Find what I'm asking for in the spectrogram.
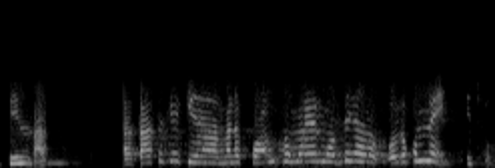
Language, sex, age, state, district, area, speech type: Bengali, female, 18-30, West Bengal, Paschim Bardhaman, rural, conversation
